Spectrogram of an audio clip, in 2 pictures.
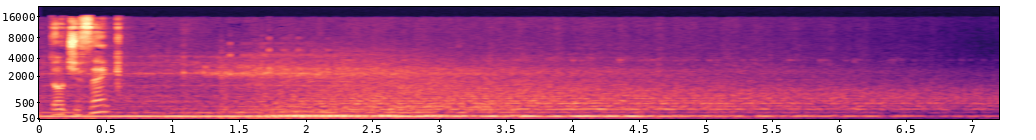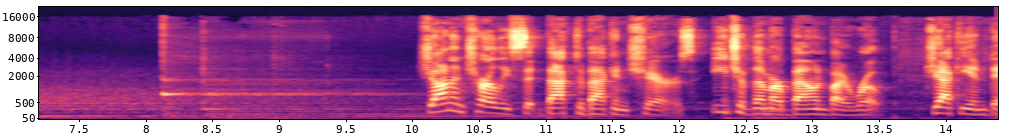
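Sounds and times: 
road rumble: 0:00.0 - 0:08.2
car engine drone while driving on road at night: 0:00.0 - 0:08.3
speech: 0:00.1 - 0:00.7, 0:10.1 - 0:14.3.

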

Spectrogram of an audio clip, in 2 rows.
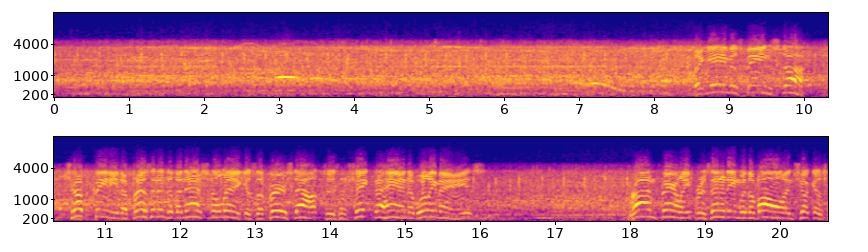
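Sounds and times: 
huge stadium crowd cheering and applauding: 0:00.0 - 0:20.6
shrill whistles from stadium crowd: 0:01.0 - 0:08.8
speech: 0:09.8 - 0:16.1, 0:18.0 - 0:20.6.

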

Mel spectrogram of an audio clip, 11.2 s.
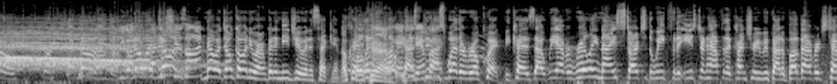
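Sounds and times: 
studio crowd cheering: 0:00.0 - 0:02.8
speech: 0:02.3 - 0:11.1.

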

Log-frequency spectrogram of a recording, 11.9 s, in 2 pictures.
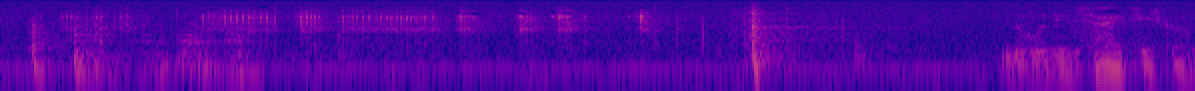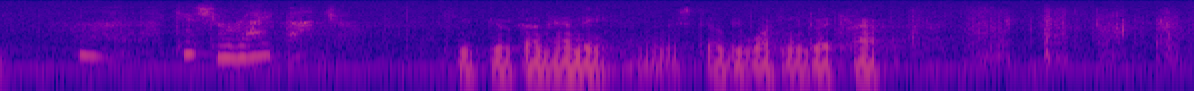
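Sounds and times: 
creaking door being pulled open: 0:00.1 - 0:03.4
speech: 0:05.4 - 0:10.6.

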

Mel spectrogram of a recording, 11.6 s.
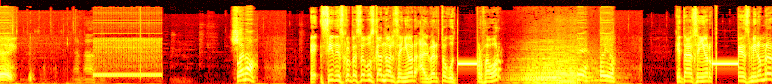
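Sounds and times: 
speech: 0:00.0 - 0:00.3, 0:03.5 - 0:03.9, 0:04.7 - 0:07.8, 0:08.4 - 0:09.4, 0:10.1 - 0:11.5
telephone ringback tone: 0:01.4 - 0:02.5.

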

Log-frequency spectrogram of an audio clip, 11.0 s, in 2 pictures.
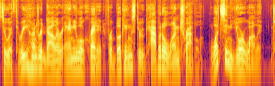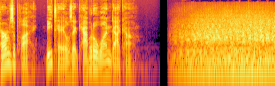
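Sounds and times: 
speech: 0:00.0 - 0:08.3
propeller airplane engine in flight: 0:08.9 - 0:10.9.

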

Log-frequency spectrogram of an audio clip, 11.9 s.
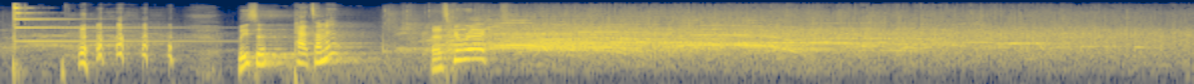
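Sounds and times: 
speech: 0:00.6 - 0:01.8, 0:02.4 - 0:03.5, 0:04.3 - 0:05.0
audience cheering and applause: 0:03.8 - 0:11.9.

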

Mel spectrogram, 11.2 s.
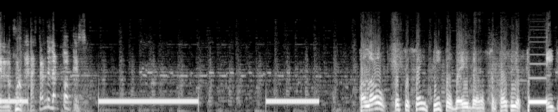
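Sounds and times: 
speech: 0:00.0 - 0:01.9, 0:07.3 - 0:11.1
long electronic telephone tones of a call being dialed: 0:02.0 - 0:04.0, 0:05.3 - 0:06.4.

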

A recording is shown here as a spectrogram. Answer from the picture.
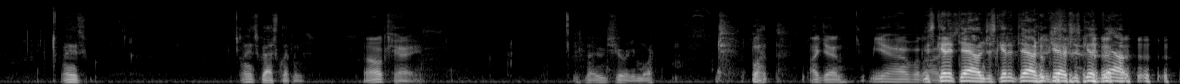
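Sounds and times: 
person chewing food: 0:00.2 - 0:01.9
speech: 0:00.6 - 0:01.0, 0:02.4 - 0:04.4, 0:05.7 - 0:06.6, 0:07.2 - 0:11.7
laughter: 0:10.3 - 0:11.7.

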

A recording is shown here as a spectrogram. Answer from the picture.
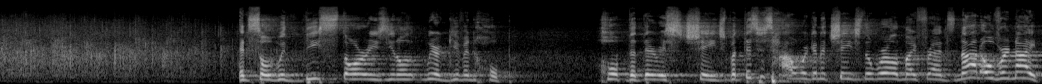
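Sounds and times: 
audience clapping hands: 0:00.0 - 0:02.5
speech: 0:02.4 - 0:05.2, 0:06.0 - 0:10.4.

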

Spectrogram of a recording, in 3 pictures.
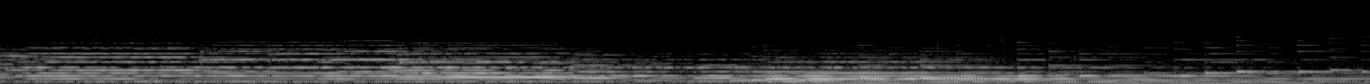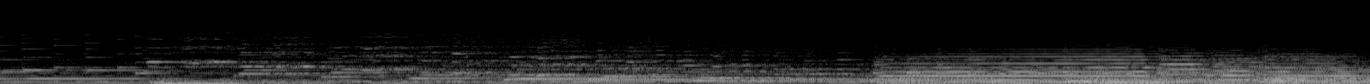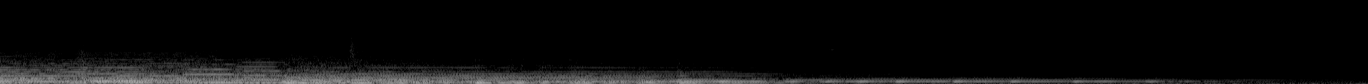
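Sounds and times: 
orchestral brass horns sounding a call motif: 0:00.0 - 0:09.8, 0:18.5 - 0:30.6
full orchestral ensemble playing: 0:00.0 - 0:35.5.

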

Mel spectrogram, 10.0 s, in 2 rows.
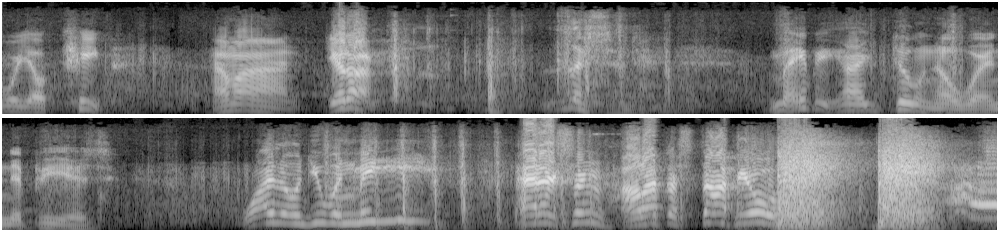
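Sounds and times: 
speech: 0:00.1 - 0:02.2, 0:02.8 - 0:05.6, 0:06.2 - 0:09.2
gunshot sound effect in an old radio detective drama: 0:08.8 - 0:09.8.

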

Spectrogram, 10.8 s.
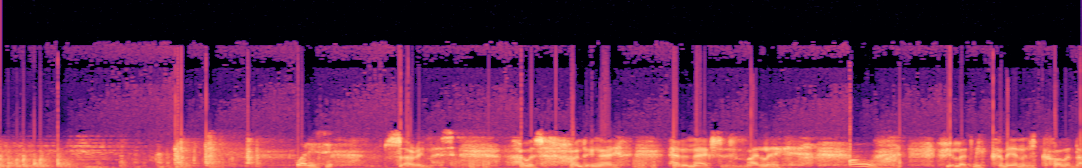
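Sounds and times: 
knocking on a wooden door: 0:00.0 - 0:02.2
speech: 0:03.0 - 0:10.8.

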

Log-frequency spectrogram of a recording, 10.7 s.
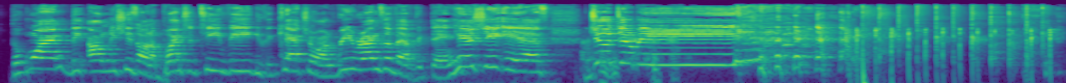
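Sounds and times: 
speech: 0:00.1 - 0:08.7
laughter: 0:07.3 - 0:09.7
two people clapping: 0:08.2 - 0:10.6.

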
